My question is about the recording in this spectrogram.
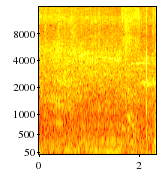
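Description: Steady low rumble of road traffic, with a faint voice beginning near the end.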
